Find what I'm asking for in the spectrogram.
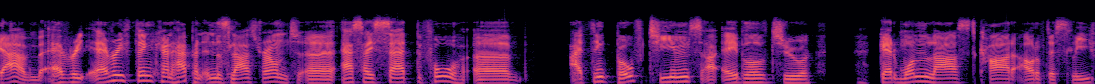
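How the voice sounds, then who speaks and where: A man speaks at a fairly slow pace with a non-native accent. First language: not English. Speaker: esports caster. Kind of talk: live commentary. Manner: halting.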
